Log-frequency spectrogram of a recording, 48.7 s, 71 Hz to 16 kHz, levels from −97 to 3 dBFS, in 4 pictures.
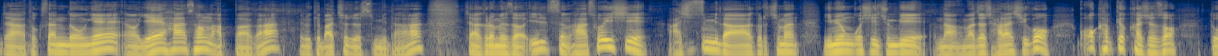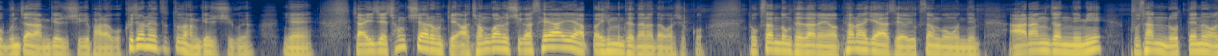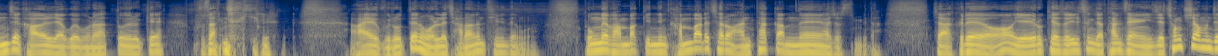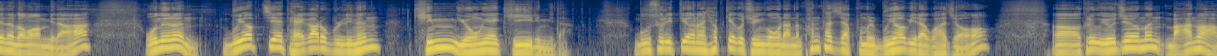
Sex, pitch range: male, 95-135 Hz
